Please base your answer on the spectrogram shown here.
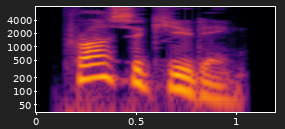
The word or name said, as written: Prosecuting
